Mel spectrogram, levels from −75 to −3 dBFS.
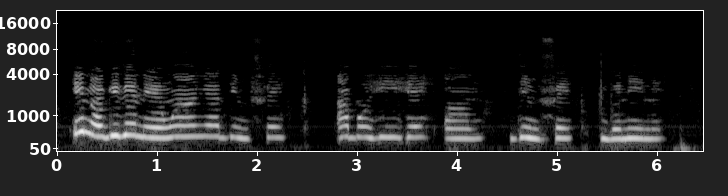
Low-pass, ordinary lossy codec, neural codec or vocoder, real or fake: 10.8 kHz; AAC, 32 kbps; none; real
